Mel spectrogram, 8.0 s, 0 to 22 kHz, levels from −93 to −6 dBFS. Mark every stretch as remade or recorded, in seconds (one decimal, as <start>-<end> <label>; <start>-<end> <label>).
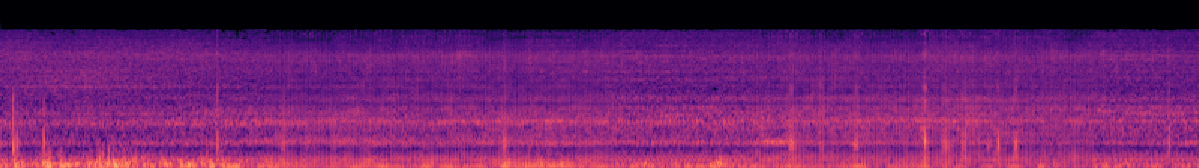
0.0-1.8 recorded; 1.8-4.1 remade; 4.1-5.0 recorded; 5.0-7.3 remade; 7.3-8.0 recorded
